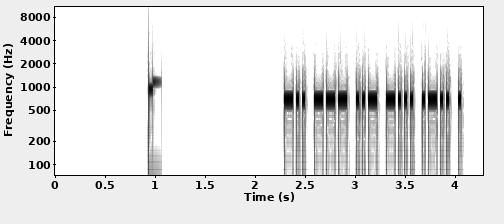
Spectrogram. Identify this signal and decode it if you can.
Morse code, heard as a keyed tone, about 40 wpm, 700 Hz. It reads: DOUBLE
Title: Top 1251-1500 Words 40wpm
